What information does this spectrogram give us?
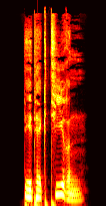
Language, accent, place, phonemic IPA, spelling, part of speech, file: German, Germany, Berlin, /detɛkˈtiːʁən/, detektieren, verb, De-detektieren.ogg
- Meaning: to detect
